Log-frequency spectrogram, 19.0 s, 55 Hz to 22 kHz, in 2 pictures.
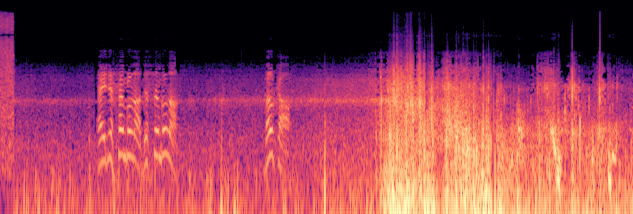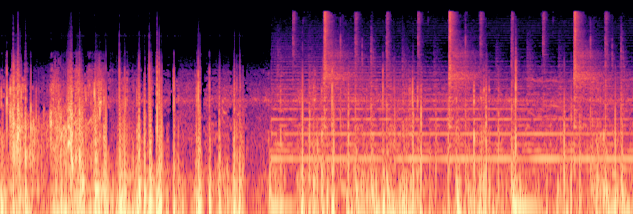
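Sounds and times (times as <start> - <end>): breaking wave churning and splashing: 5.4 - 11.3.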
